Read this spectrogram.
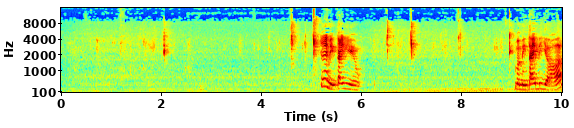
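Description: A young woman chews and smacks her lips while eating fruit.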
